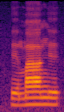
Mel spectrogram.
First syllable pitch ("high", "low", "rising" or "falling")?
low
